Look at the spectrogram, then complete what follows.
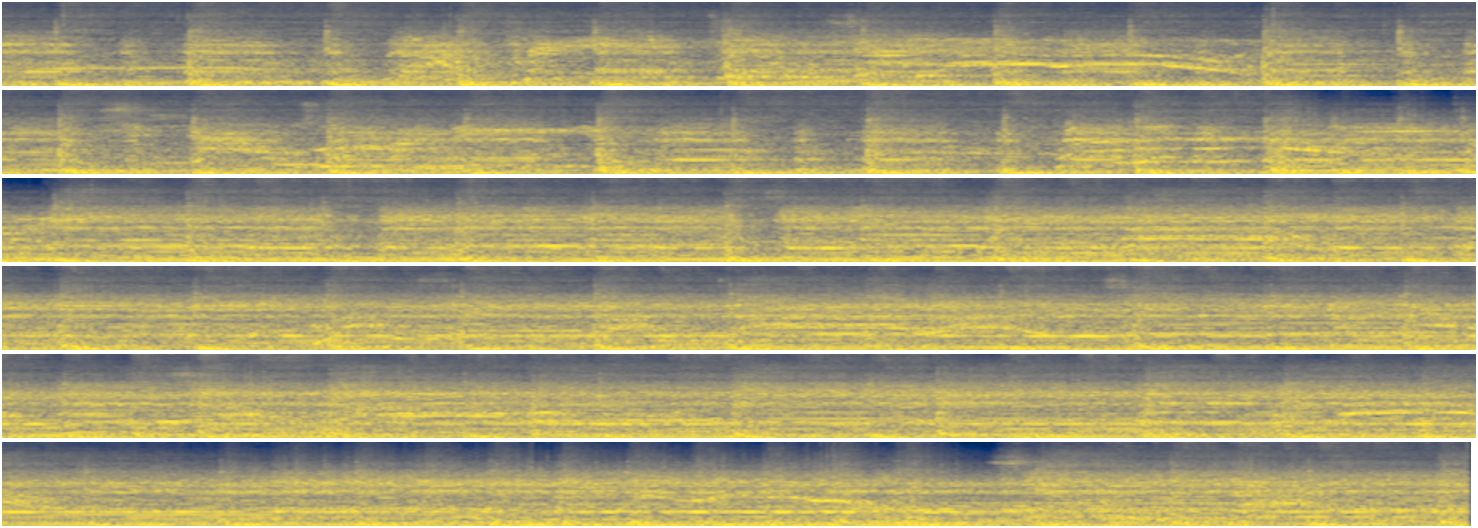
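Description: Hard rock band playing live and loud: distorted electric guitars, bass and drums under a shouted, yelled lead vocal. The band gets fuller and more even about a third of the way in.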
